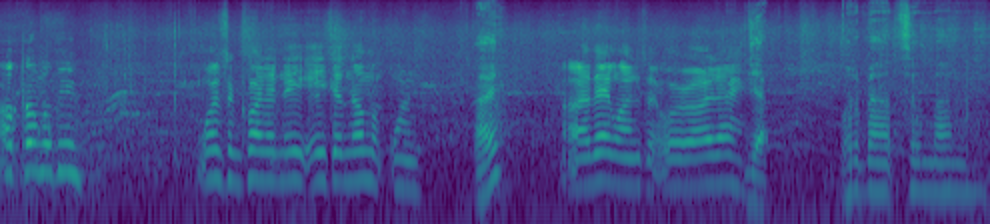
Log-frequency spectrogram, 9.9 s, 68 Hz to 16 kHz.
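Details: 32-year-old man born with cerebral palsy, dependent on 24-hour care, with slurred speech that worsens when tired: dysarthria (cerebral palsy)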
